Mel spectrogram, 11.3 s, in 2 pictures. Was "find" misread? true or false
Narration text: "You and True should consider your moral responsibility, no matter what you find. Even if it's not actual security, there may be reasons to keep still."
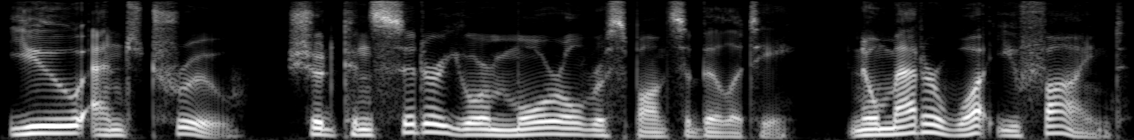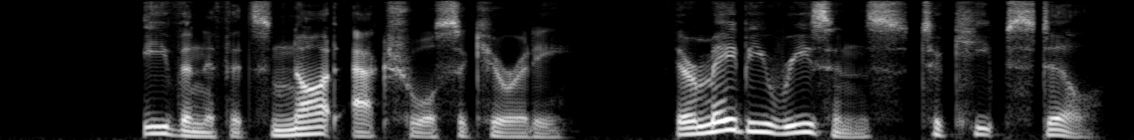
false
